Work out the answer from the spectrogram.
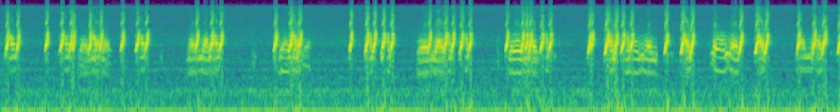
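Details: Common quail calling with quick clusters of sharp, clipped notes, mixed with buzzier, drawn-out nasal phrases, delivered in irregular bursts against a steady low hum.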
